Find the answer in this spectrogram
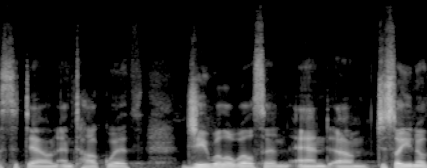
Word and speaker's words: G. Willow Wilson: down and talk with G willow Wilson and just so you know the G is silent I learned this the other day it's it's a wonderful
